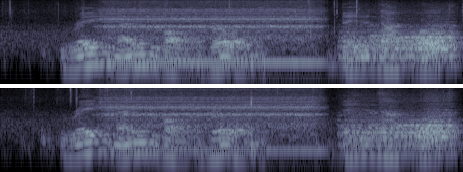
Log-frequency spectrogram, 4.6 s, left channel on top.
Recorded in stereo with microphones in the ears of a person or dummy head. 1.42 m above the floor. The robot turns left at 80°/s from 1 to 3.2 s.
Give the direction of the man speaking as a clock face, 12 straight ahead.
4 o'clock.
